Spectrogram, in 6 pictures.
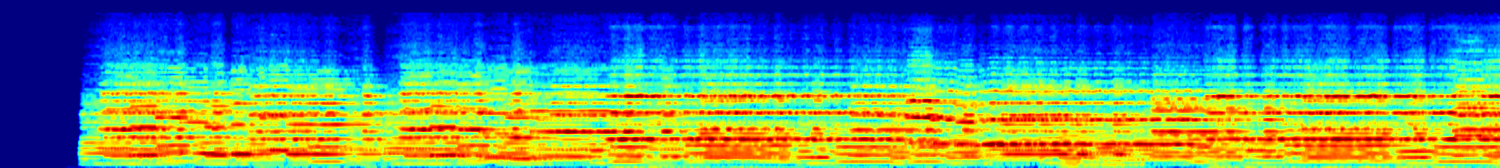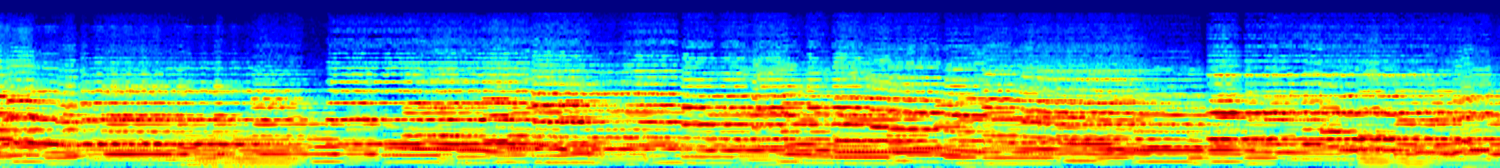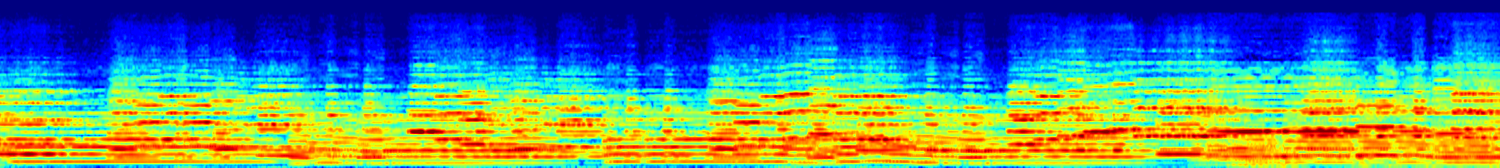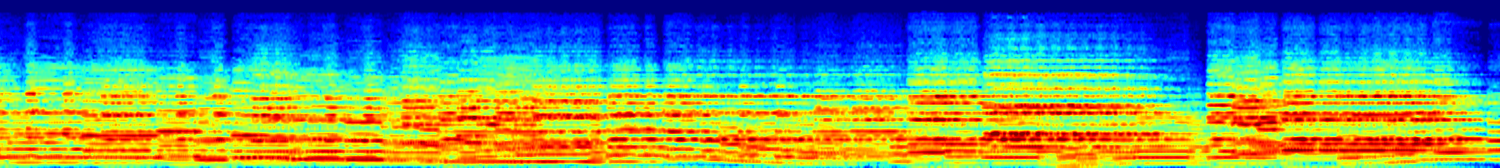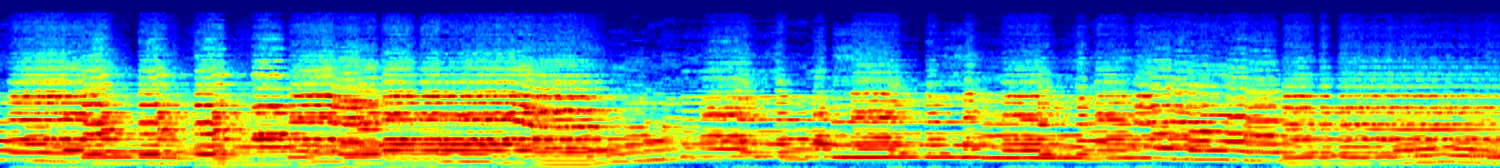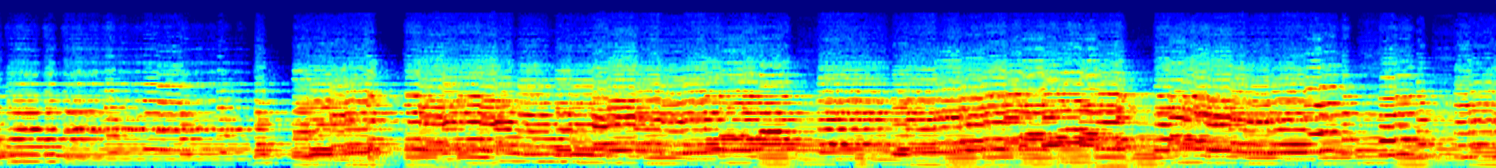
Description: for Woodwind Quartet
arranged for Woodwind Quartet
